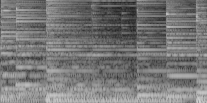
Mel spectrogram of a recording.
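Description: Instrumental intro theme music for a TV programme's title sequence: a run of quick notes over a bass line that shifts about half a second in and again near the end.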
